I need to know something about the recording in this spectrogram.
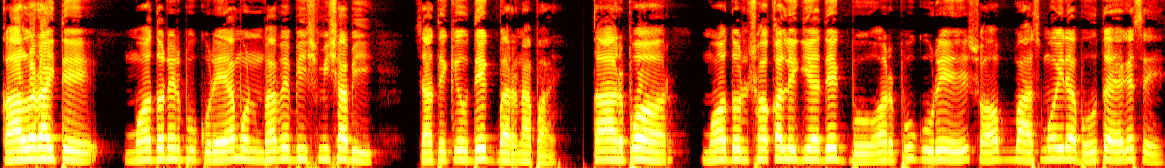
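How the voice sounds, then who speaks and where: A man's voice: high voice, flat delivery, a little slow, clear, resonant tone. A man acting a pompous, vengeful village headman in a cartoon, speaking in a rural Bengali dialect with a threatening manner. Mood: scheming. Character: arrogant, vengeful village headman plotting revenge.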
